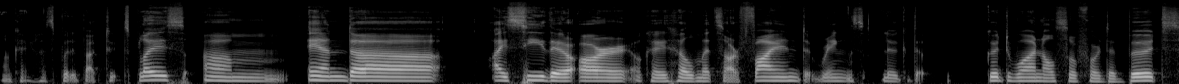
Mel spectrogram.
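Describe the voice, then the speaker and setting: At a very slow pace, a woman with a non-native accent speaks at a fairly low pitch with fairly even intonation but big swings in loudness. The recording is very clean, with a silent background. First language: not English. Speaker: gaming tutorial creator. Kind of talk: tutorial.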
